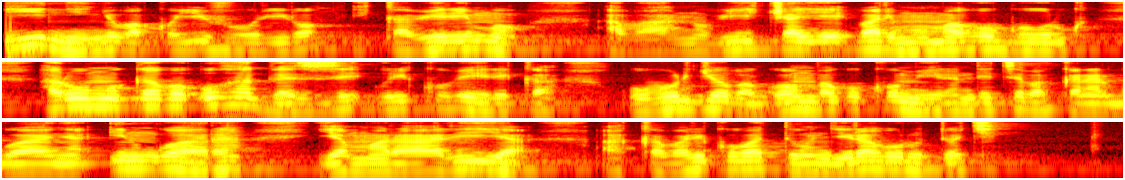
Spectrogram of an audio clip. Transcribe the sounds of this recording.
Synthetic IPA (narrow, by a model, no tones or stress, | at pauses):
jiniɲuβako̞jivuɾiɾo̞ | ikaβiɾimo | a̰βaːn̥huβiːt͡ʃaje̞βaɾimumahuɡuɾɡwahaɾumuɡaβo̞ʔuɦaɡaze̞uɾikuβe̞ːɾe̞kauβuɾɟo̞βaɡo̞ːmbaɡukʰomiːɾande̞t͡se̞βakanaɾɡwaːɲaiŋɡwaːɾajamaɾaɾija̰ːkaβaɾikuβatuːɲɟiɾahoɾuto̞ce̥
